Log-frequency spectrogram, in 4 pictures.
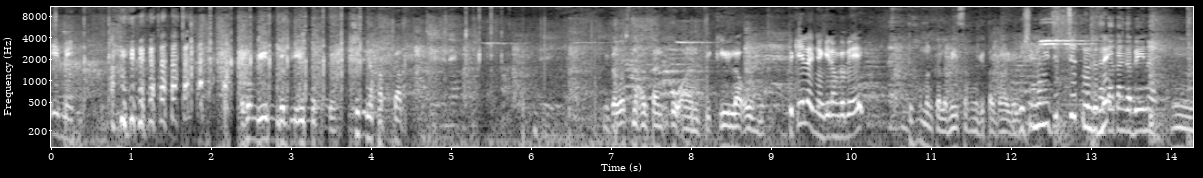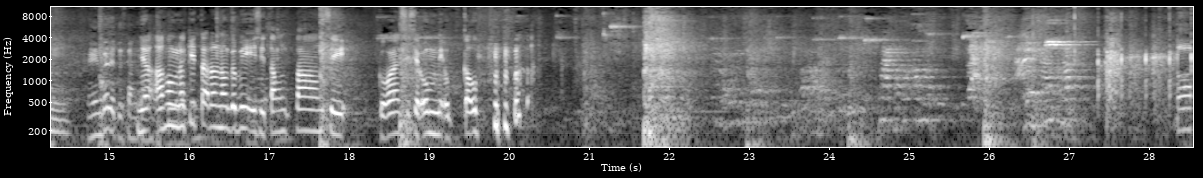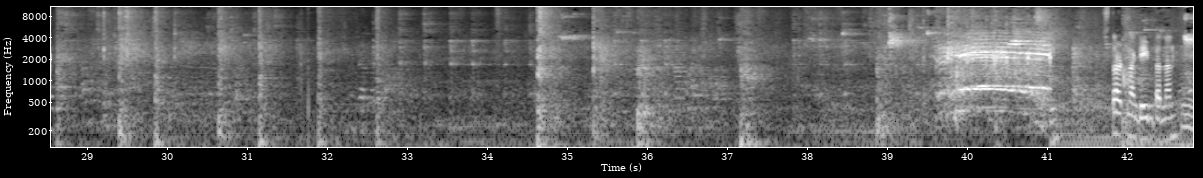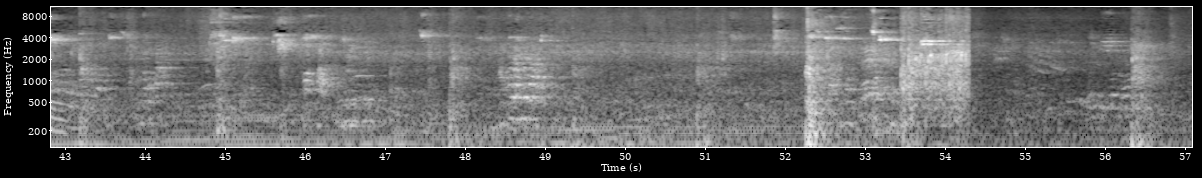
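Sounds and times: voices of players and onlookers: 0.0s - 57.0s
people calling out: 39.4s - 41.1s
volleyball slap: 53.4s - 54.4s.

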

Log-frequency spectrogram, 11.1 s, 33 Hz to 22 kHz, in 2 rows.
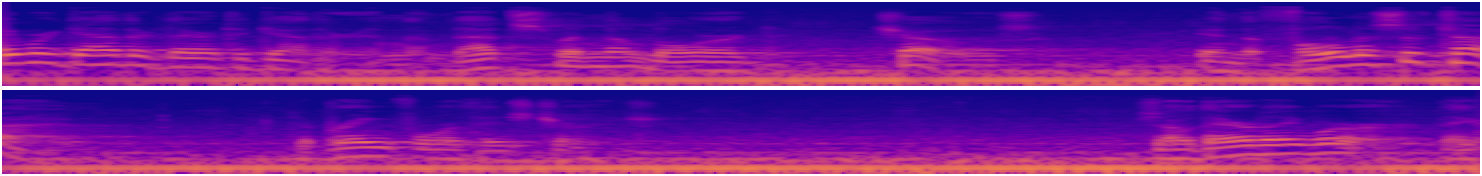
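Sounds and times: man talking: 0.0s - 8.1s, 9.8s - 11.0s
steady low hum: 0.0s - 11.0s.

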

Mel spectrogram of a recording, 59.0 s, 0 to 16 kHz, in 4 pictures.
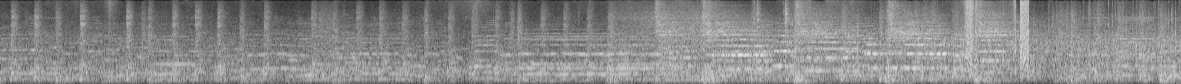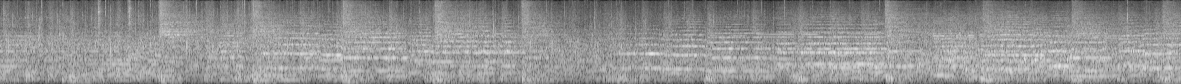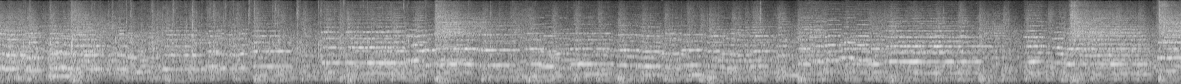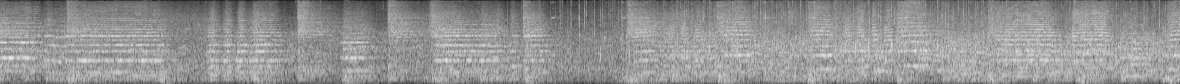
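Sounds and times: brass band playing slow march: 0.0s - 59.0s.

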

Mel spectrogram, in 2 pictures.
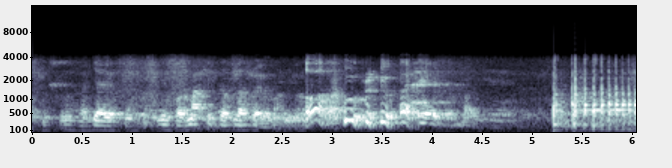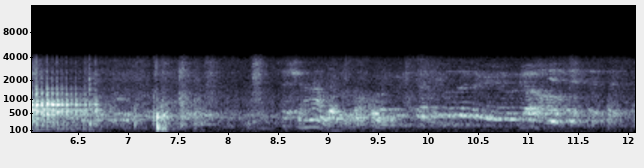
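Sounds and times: knock close to microphone: 5.2s - 6.8s.

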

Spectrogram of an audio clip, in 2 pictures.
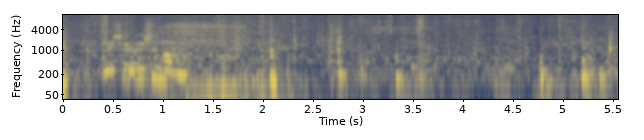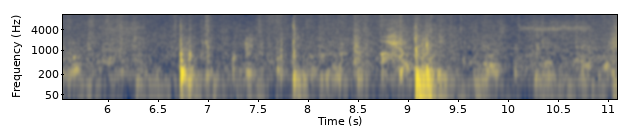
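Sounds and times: gear and clothing rustling: 0.0s - 11.0s
footsteps in a van: 1.4s - 11.0s
knocks and bumps: 6.6s - 9.8s.

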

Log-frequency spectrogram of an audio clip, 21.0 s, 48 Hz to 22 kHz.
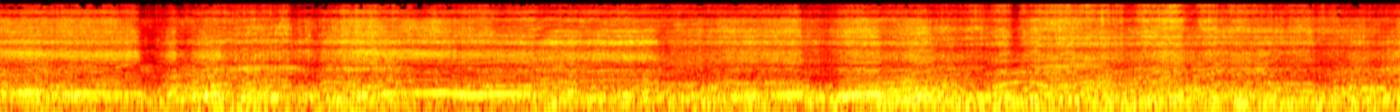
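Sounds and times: car engines revving: 0.0s - 21.0s.

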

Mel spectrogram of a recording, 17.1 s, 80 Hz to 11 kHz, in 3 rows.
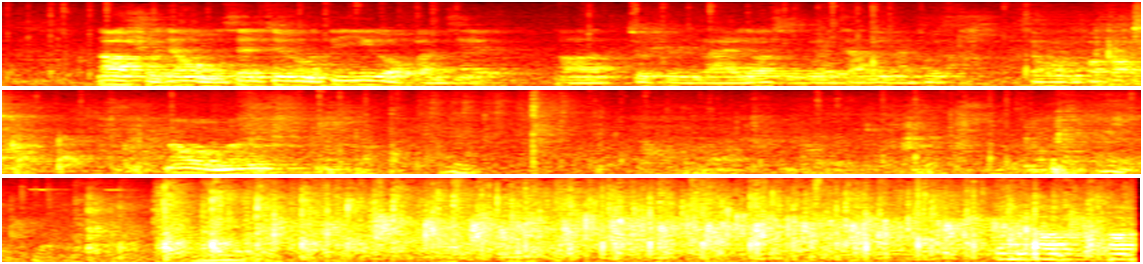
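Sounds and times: audience applause: 11.5s - 17.0s.

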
